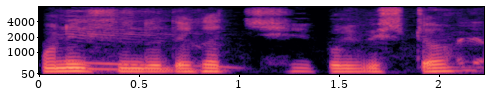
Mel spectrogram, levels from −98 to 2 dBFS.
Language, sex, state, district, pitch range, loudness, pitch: Bengali, male, West Bengal, Purulia, 140-150 Hz, -28 LUFS, 145 Hz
